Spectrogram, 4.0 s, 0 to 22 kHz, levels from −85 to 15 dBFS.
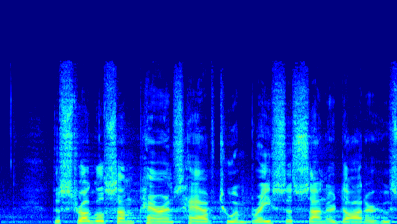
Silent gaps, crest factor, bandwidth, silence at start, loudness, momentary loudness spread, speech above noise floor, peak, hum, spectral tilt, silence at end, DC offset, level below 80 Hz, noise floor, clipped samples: none; 20 dB; 16 kHz; 0.55 s; -28 LUFS; 5 LU; 27 dB; -10 dBFS; none; -3.5 dB/octave; 0 s; under 0.1%; -64 dBFS; -55 dBFS; under 0.1%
